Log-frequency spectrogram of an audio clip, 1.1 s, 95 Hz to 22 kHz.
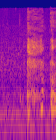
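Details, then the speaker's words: Two short, harsh cough bursts over quiet room noise, from an adult woman with a persistent cough and hoarse voice that has not responded to three cough medicines. "Aduh, yang tahu obat batuk yang benar-benar manjur itu apa ya? Karena saya sudah minum obat batuk itu ada 3 jenis, itu masih saja membandel, batuk saya masih saja ikut saya."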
